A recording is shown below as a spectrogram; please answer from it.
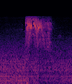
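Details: Charlie, a pet cat, during a sneezing fit: a single sharp, hissy burst of high-pitched noise lasting about half a second, with quiet room background before and after.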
